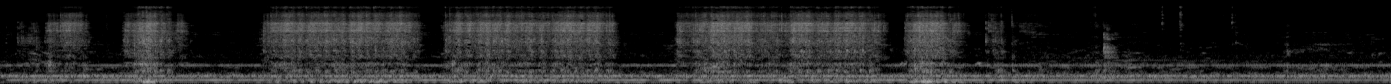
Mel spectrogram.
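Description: Industrial lockstitch sewing machine stitching in several runs of one to two seconds, its motor humming steadily between runs. Over the last few seconds the machine is still, leaving the hum and a few light clicks.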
